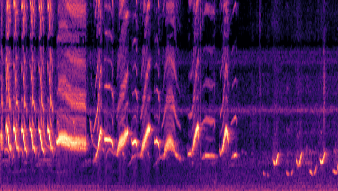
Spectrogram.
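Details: Caged Chinese hwamei with green-tinged plumage, praised as a strong singer, giving a loud, varied run of rich whistles: rapid repeated notes, a sustained buzzy trill, then slurred rising and falling phrases about one per second.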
